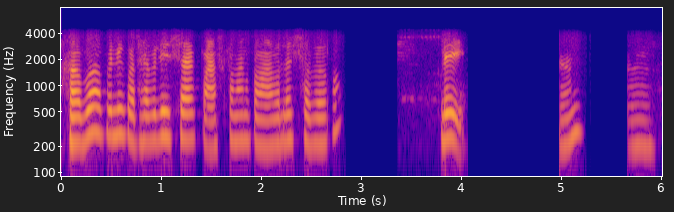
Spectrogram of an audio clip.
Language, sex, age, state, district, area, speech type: Assamese, female, 45-60, Assam, Dibrugarh, rural, conversation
